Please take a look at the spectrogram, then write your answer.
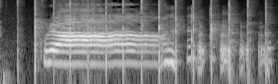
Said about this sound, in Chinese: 鼓掌！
